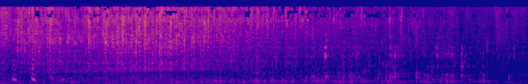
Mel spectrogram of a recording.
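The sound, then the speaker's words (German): Cooked pasta and its water are poured from a pot into a strainer in a home kitchen, making a steady, fairly loud rush of splashing liquid that runs for the whole clip. “Haben wir sowas zum Abgießen? Ja. Ja. Perfekt. Okay, es sind wirklich sehr, sehr viele Nudeln.”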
